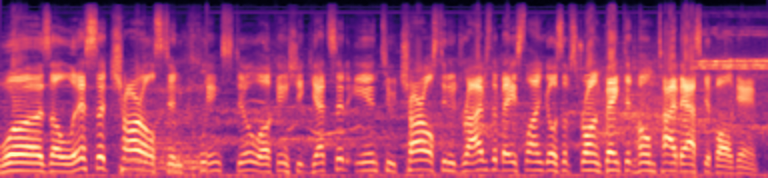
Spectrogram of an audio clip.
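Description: The energetic tone comes at a fairly quick pace with hardly any pauses and ordinary pitch variation. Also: man, high pitch for a man. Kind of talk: live play-by-play sports commentary over game highlights. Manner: clipped, energetic, stumbles and restarts mid-call as the action moves.

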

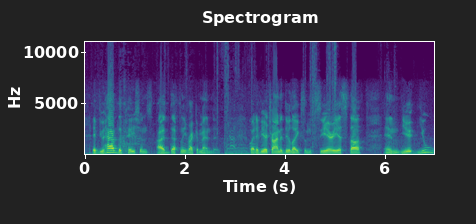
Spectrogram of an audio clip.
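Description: Moderately paced speech rides very wide pitch swings over noticeable background noise. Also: man. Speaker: gaming youtuber. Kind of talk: casual gaming video commentary.

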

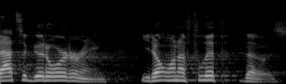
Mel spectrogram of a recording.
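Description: The background stays quiet. His intonation is lively as the man talks. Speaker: pastor. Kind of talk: sermon. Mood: light, humorous. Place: church. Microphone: headset.

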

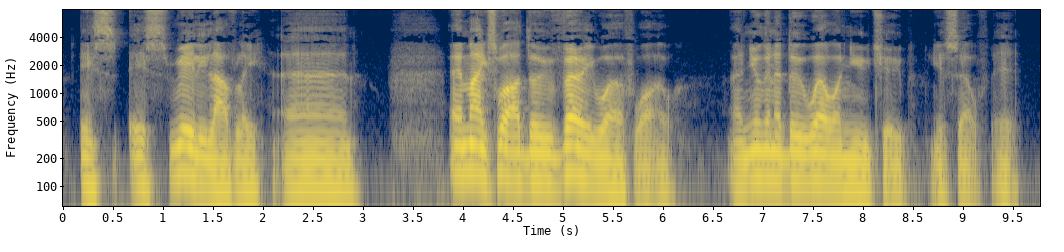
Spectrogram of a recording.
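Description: A man's very deep, low voice at a fairly slow pace, with ordinary pitch variation, long, frequent pauses and a quiet background. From southern England, Kent. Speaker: guitar YouTuber. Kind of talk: casual vlog chat. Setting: recorded video. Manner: hesitant, many fillers. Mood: warm, grateful. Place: home room. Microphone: phone near.

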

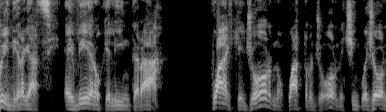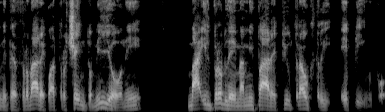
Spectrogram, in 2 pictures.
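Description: Over a quiet background, a man speaks at a fairly low pitch with ordinary pitch variation. The sound is dry, with no echo. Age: 60s. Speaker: football commentator. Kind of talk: casual chat. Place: home room. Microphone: lapel.

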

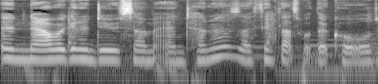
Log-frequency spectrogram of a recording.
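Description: A woman speaks with music in the background. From Australia. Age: 20s. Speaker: digital artist. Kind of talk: drawing tutorial narration.

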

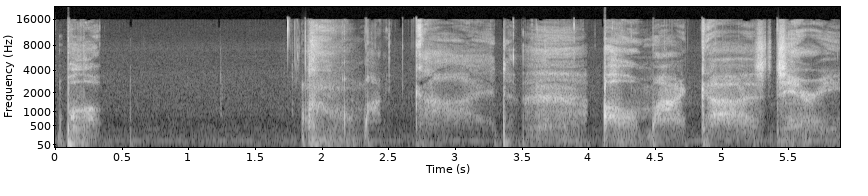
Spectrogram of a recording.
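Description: The voice belongs to a man, and he whispers. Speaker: gaming ASMR YouTuber. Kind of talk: casual gameplay commentary. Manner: animated, reactive, excited. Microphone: studio mic.

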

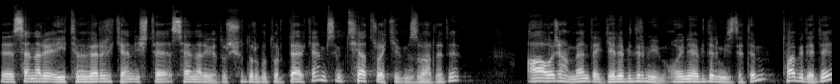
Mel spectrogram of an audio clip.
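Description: A dark, mellow tone carries lively intonation at a fairly quick pace. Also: man, medium pitch for a man, dry, close sound with no echo. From Niğde, central Anatolia, Turkey. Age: 50s. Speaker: retired amateur theatre actor. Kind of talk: interview.

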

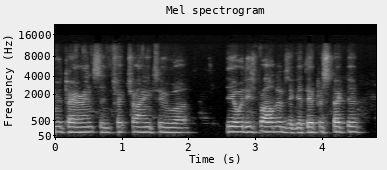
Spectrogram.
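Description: The male speaker's pace is moderate. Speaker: retired school principal; guest. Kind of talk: casual chat. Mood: earnest, concerned. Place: home room. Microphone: video call.

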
